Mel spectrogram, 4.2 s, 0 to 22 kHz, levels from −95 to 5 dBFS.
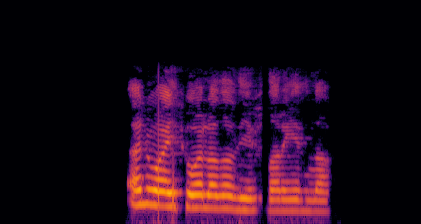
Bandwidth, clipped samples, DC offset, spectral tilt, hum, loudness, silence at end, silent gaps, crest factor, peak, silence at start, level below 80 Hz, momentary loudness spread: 7.4 kHz; under 0.1%; under 0.1%; -4.5 dB/octave; none; -23 LUFS; 0.95 s; none; 18 dB; -8 dBFS; 1.25 s; -68 dBFS; 14 LU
